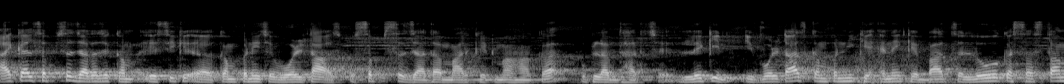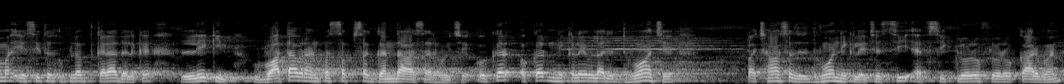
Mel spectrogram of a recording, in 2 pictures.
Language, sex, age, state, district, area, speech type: Maithili, male, 30-45, Bihar, Supaul, urban, spontaneous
